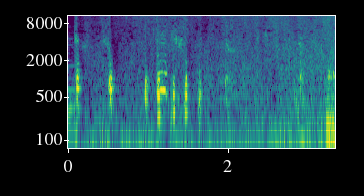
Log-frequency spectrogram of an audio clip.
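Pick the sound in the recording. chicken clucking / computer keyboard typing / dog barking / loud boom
chicken clucking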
